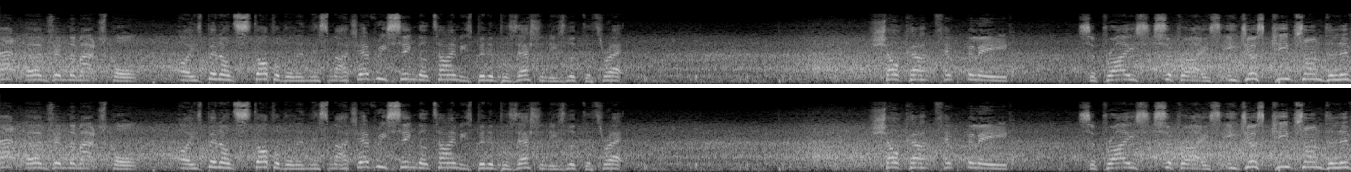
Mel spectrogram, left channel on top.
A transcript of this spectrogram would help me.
earns him the match ball. Oh, he's been unstoppable in this match. Every single time he's been in possession, he's looked a threat. Schalke take the lead. Surprise, surprise. He just keeps on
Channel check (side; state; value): both; identical; correlation 1.00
